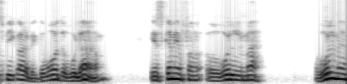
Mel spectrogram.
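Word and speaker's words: غلام: Al-ghulam بضم الغين, which means you say ghulam.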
